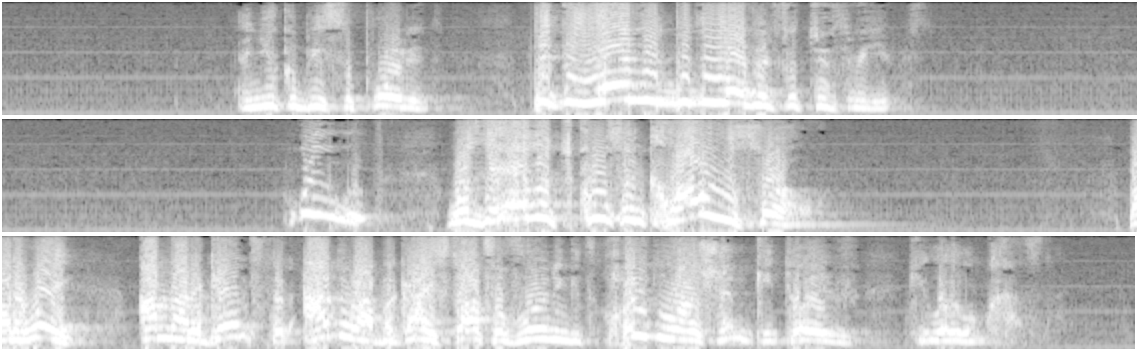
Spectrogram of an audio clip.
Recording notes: Shiur recorded in Yeshivas Ohr Reuven, Monsey NY.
